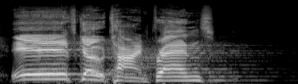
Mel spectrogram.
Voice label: Game Start, Announcer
